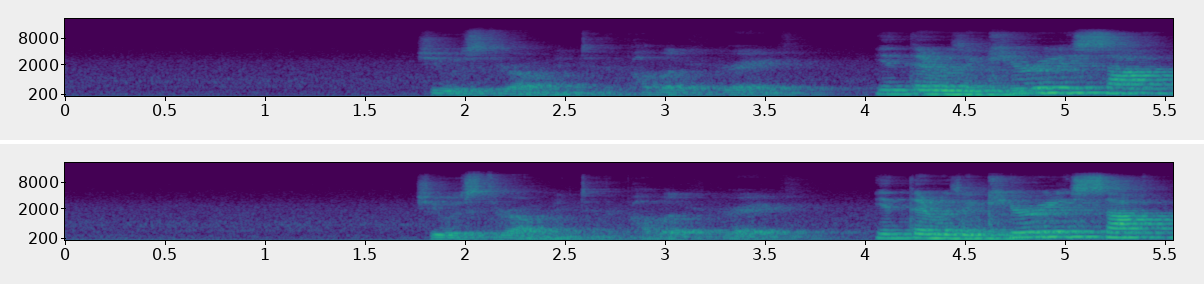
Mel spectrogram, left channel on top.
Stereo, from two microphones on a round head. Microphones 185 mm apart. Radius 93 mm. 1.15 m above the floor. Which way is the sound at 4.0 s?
45° right (ahead or behind).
